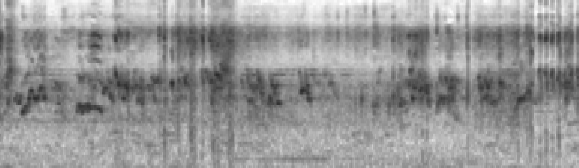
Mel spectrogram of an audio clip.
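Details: Morning chorus of budgerigars: harsh squawks and chirpy warbling from several birds, with short curving whistles early on and a dense, scratchy background of overlapping calls.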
